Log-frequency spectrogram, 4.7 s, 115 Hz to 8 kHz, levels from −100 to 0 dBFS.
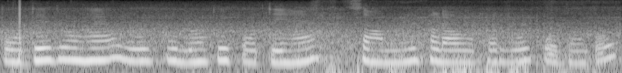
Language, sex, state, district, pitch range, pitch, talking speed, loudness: Hindi, female, Punjab, Pathankot, 215-245 Hz, 235 Hz, 180 wpm, -18 LUFS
